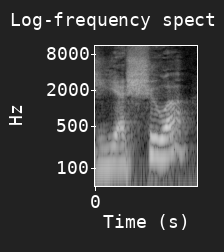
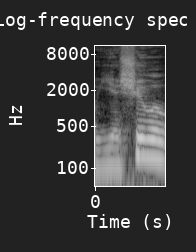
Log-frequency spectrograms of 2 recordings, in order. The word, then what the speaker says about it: Yeshua: Uh his his name in Hebrew is Yeshua, which is the same name of Jesus. Jesus is the Greek version of Yeshua. So Yeshua would be the Hebrew uh pronunciation of his name.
